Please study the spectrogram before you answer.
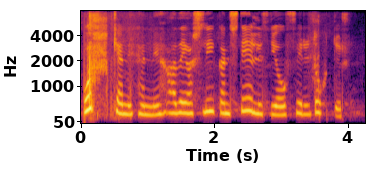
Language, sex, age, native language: Icelandic, male, 12, Icelandic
